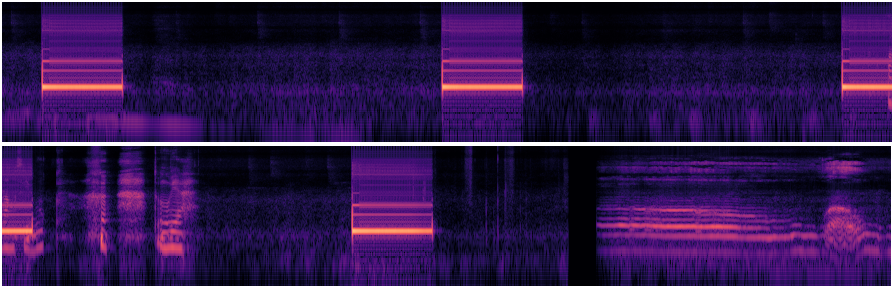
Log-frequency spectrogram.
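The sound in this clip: Ringback tone of a phone call that has not yet connected: four evenly spaced, loud, steady buzzing tones, each lasting a little over a second, separated by quiet gaps, with brief voices and noise between them and talk near the end.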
